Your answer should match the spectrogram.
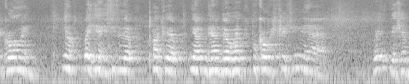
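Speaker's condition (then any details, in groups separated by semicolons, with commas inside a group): Traumatic brain injury; near-fatal injury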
